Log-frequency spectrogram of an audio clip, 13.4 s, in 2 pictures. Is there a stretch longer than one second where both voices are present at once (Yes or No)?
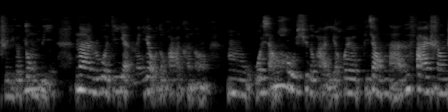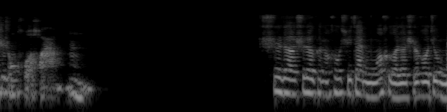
No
